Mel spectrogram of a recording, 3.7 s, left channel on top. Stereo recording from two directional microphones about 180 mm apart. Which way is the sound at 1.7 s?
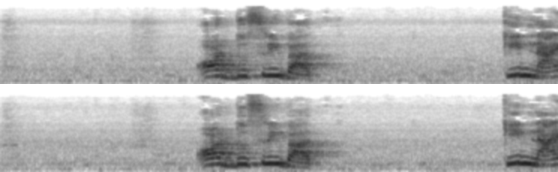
30° right (ahead or behind).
